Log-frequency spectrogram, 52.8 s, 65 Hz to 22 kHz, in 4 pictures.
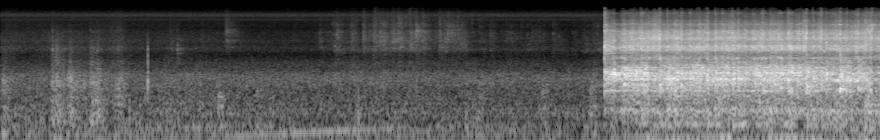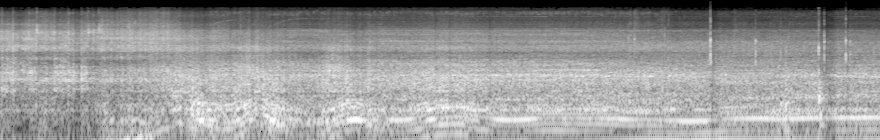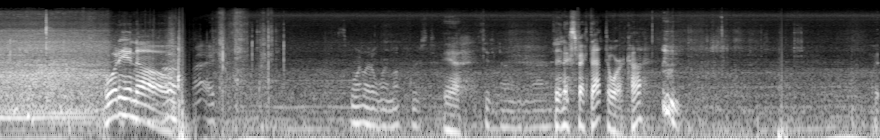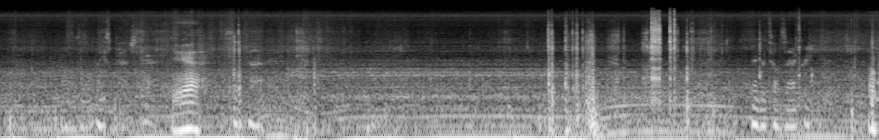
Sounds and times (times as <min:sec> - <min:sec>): Speech: 0:28.0 - 0:29.7, 0:31.5 - 0:36.6, 0:41.0 - 0:42.7, 0:50.8 - 0:51.8.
